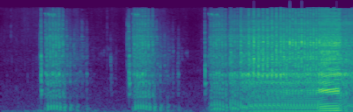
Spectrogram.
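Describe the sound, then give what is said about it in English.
A chainsaw revs in two short bursts, then roars steadily as it bites into wood, loud, the engine pitch shifting under load. It is cutting invasive Russian olive trees during conservation work in the Scott and Norma Matheson Wetlands Preserve in Moab. “Spencer Erickson is bent over a chainsaw in the Scott and Norma Matheson Wetlands Preserve in Moab.”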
